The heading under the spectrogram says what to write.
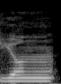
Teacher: یہاں نون کو چھپانا ہے، یعنی نون کے اوپر اخفا کرنا ہے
